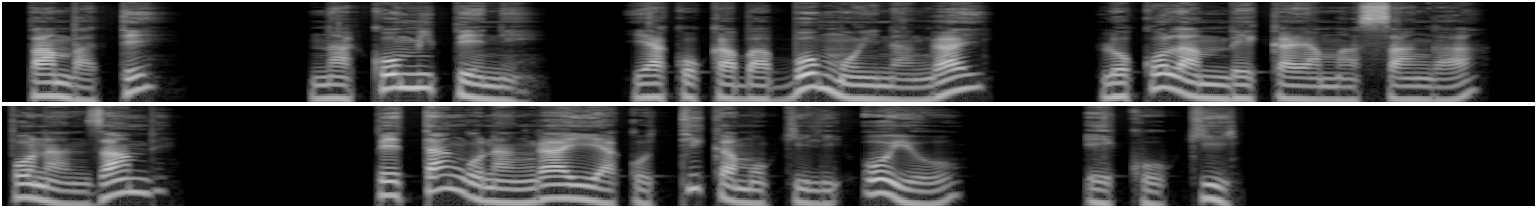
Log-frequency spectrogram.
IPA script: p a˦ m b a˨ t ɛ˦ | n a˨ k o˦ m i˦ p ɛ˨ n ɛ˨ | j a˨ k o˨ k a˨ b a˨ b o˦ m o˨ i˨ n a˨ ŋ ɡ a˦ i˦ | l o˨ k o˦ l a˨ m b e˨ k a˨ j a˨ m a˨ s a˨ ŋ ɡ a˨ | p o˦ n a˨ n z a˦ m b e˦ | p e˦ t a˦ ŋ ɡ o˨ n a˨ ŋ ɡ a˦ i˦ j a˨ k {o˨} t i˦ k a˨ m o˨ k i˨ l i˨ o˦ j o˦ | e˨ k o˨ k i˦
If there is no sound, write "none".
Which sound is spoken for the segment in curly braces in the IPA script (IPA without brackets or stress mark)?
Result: o˨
